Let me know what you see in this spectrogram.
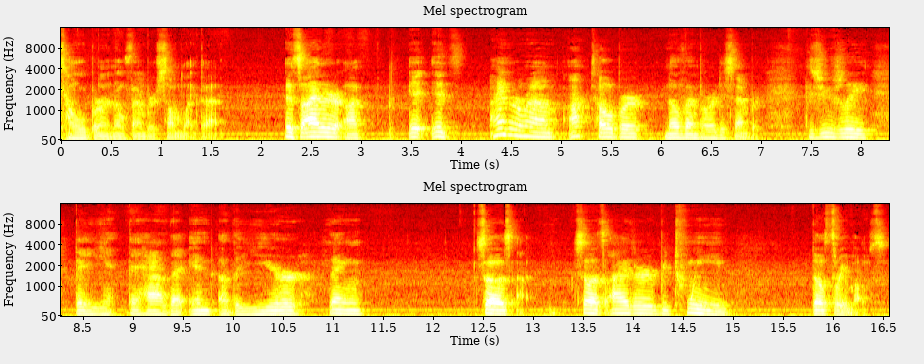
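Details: Adult male with cerebral palsy, lifelong, with speech problems since childhood; he reports an occasional lisp, breaks where he cuts himself off mid-sentence, pauses, and a drawl he calls sudden and sleepy; speech affected by cerebral palsy.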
